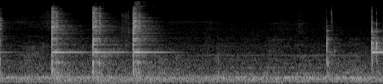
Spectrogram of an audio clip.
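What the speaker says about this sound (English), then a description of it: "I'm actually lifting the metal up a little bit as I'm hammering on an angle to really get that wedge started" Hammer striking hot metal on an anvil at a blacksmithing demonstration, three sharp ringing blows about half a second apart, then a pause and two lighter taps at the end.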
